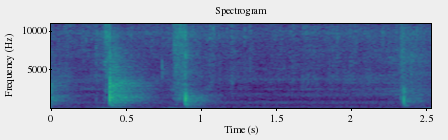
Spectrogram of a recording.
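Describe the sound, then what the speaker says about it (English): A kitchen knife chops through half a tomato in three sharp, distinct strikes: two in close succession, then one more after a pause, each crisp and close against quiet room background. "Here's a tomato. I took a salad to lunch today. Used half of it. Let's chop the other half."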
